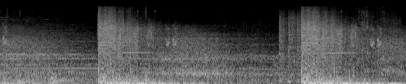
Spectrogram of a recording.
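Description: A rifle fires loud shots that ring out and fade.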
